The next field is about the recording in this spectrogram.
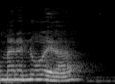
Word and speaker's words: Metanoia: Her latest is titled Metanoia. Am I saying that right? – You are.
